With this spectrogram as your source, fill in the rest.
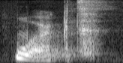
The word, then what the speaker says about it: worked: What's the last sound? K. Work, k, k. It's unvoiced, work, worked.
